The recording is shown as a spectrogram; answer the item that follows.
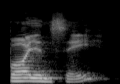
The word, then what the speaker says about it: buoyancy: of vowels there it it is pronounced buoyancy buoyancy so we've got combination of three at least three uh vowels there are bo or uh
